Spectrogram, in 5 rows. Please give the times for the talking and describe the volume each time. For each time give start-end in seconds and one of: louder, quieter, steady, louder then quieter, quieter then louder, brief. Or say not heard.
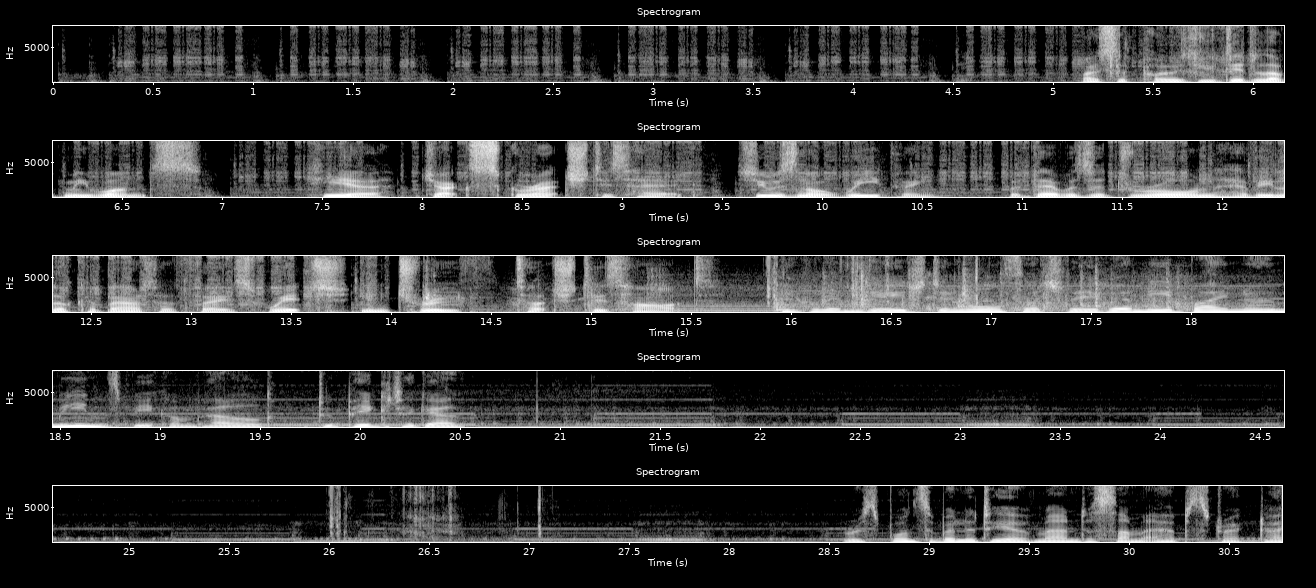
5.2-20.6 steady
28.6-30.7 brief.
